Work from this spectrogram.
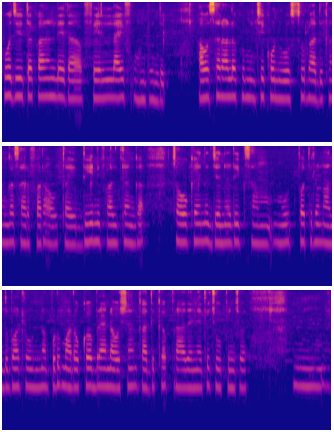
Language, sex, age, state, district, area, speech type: Telugu, female, 30-45, Telangana, Medchal, urban, spontaneous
